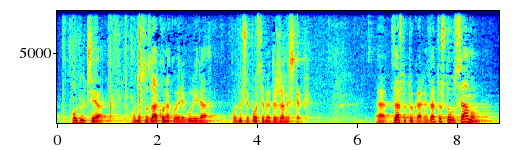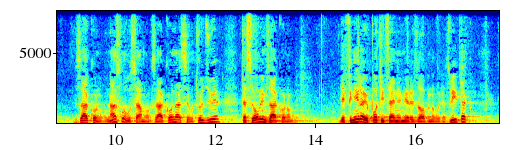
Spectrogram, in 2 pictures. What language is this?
Croatian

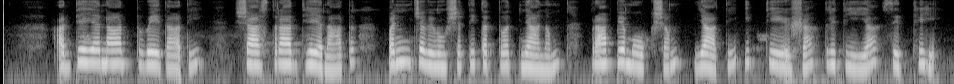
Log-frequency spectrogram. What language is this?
Sanskrit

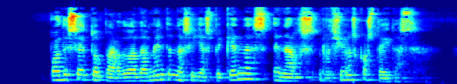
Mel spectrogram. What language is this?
Galician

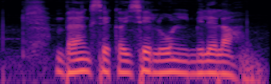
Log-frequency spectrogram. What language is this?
Bhojpuri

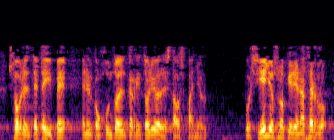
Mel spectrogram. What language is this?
Spanish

